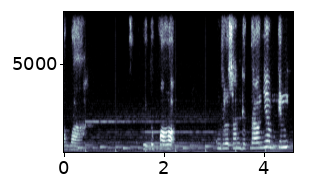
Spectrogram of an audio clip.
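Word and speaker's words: は: Tapi memang di dalam kalimat bahasa Jepang sendiri untuk penulisan wa itu memang menggunakan huruf hiragana H, tapi dibacanya wa.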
